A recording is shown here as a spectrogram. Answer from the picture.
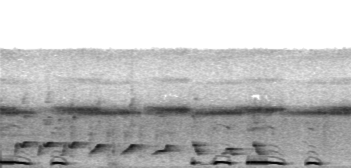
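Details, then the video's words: Spotted dove master recording for bird training, with low falling coos in groups of a long note then short notes, while another bird adds a run of high thin rising chirps between the cooing phrases. "MASTERAN DERUK YANG PALING DI CARI BANYAK ORANG"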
